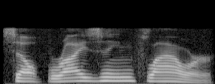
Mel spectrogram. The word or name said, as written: self-rising flour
